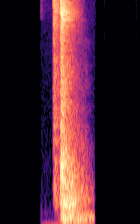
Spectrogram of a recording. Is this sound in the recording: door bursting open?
yes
